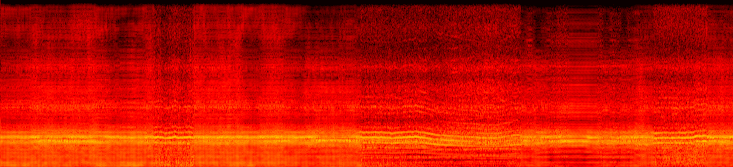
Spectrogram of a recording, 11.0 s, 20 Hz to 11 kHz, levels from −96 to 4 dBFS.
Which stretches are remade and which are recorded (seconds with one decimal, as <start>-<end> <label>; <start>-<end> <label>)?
0.0-2.3 remade; 2.3-2.9 recorded; 2.9-5.4 remade; 5.4-7.8 recorded; 7.8-9.8 remade; 9.8-10.6 recorded; 10.6-11.0 remade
